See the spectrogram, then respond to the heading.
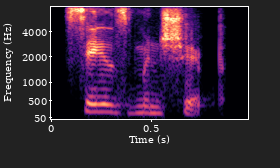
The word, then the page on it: salesmanship: Indian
